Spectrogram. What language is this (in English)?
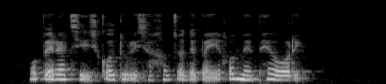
Georgian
